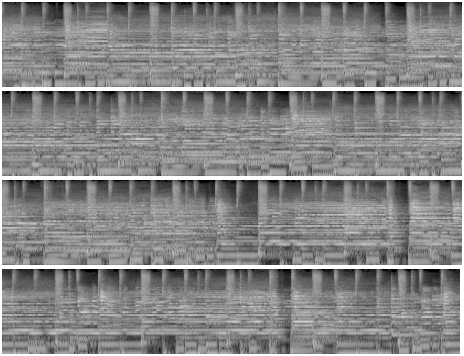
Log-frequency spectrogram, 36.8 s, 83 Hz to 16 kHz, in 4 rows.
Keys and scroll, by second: 1.3 space, 7.4 space, 15.0 space, 20.0 space, 25.0 space, 29.7 space, 31.3 space.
